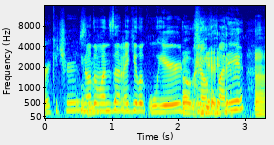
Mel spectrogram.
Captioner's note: laughing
